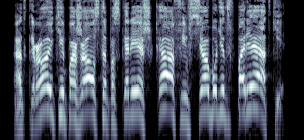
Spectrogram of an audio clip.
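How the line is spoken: Shout. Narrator (Russian): крикнул Филли

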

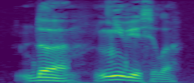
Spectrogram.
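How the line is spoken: Gloomy. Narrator (Russian): мрачно согласился Мелифаро

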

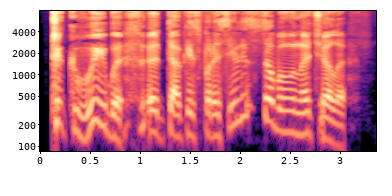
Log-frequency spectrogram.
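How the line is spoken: Loud laugh. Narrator (Russian): громко рассмеялся Митя

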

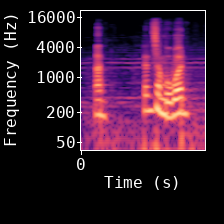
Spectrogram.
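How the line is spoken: Shout. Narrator (Vietnamese): nghe tiếng hét lên

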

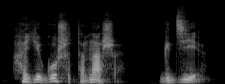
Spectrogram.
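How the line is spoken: Sad. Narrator (Russian): Галька грустно сказала

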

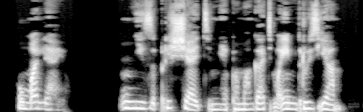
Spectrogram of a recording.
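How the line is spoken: Tearful whisper. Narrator (Russian): прошептала я, борясь со слезами

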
